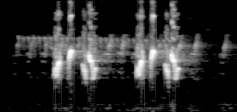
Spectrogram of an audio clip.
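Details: Two quick gurgled phrases from a stripe-throated bulbul used to decoy aggressive wild birds, each a tight run of four warbling notes.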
